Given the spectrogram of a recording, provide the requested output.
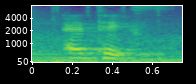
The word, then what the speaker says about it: एथिक्स: एथिक्स should एथिक्स नहीं एथिक्स। ऐसे pronounce करो। एक बार बोल के बताओ।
